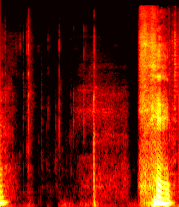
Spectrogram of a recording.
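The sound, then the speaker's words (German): A handful of soft, scattered keystrokes tap on a computer keyboard as someone looks something up, in near silence, spaced irregularly, before a voice begins speaking at the end. “klicker, klicker, klicker, gleich mal nachgucken.”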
